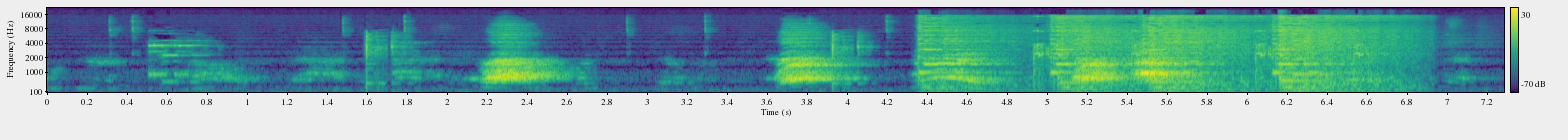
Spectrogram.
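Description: A pet dog gives a few loud, close barks indoors, first single yelps spaced apart, then a rapid burst of heavy barking near the end, over faint room noise.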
